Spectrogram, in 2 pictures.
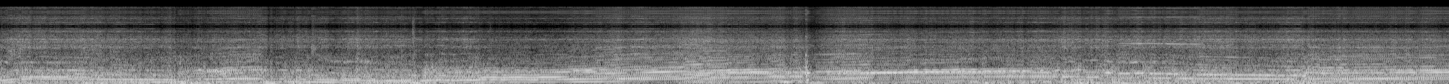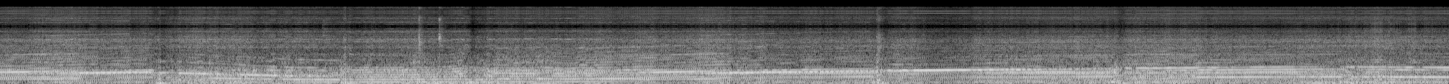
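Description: BMW M3 competition car's engine heard from inside the stripped, caged cockpit at racing pace. The revs climb and fall again several times as the car accelerates and slows along the course.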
